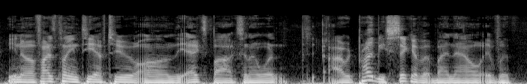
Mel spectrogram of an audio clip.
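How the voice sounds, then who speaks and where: Low-voiced man musing on a podcast. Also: lively intonation, fairly quick, dark tone. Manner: thinks aloud, hesitant. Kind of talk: casual podcast chat.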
